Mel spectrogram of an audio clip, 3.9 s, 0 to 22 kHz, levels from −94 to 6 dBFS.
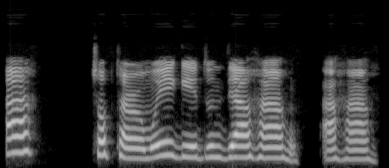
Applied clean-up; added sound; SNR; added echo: none; none; none; none.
